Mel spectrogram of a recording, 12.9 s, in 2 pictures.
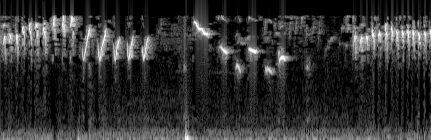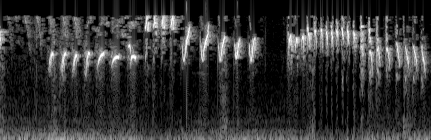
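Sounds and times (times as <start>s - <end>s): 
greater green leafbird whistled trilling song: 0.0s - 12.9s.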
